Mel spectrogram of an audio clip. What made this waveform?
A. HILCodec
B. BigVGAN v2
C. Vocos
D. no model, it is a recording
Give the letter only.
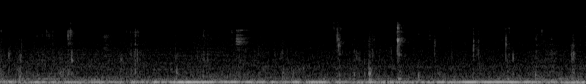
D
